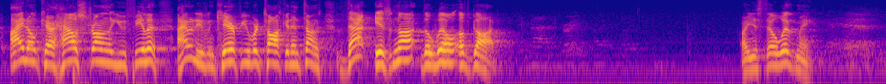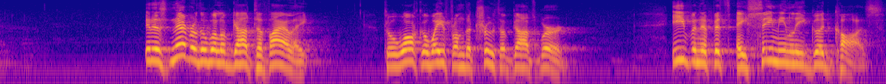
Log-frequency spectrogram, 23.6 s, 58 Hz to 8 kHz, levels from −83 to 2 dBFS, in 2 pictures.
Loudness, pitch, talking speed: -16 LUFS, 185 Hz, 140 wpm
